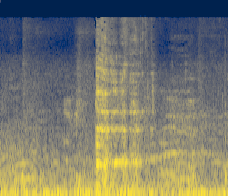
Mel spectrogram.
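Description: A person burping once, about a second in, after chugging a drink.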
